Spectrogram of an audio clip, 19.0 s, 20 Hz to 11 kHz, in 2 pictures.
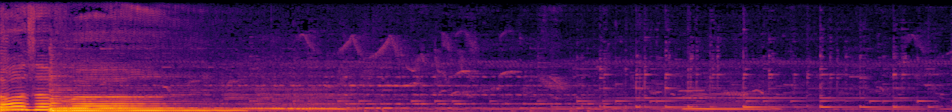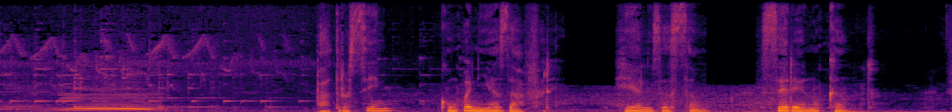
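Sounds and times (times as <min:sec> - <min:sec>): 
faint bell-like tones: 0:00.5 - 0:16.4
cow mooing: 0:02.4 - 0:03.8, 0:05.9 - 0:07.9, 0:09.5 - 0:11.3
speech: 0:13.0 - 0:15.1, 0:15.7 - 0:18.3.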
